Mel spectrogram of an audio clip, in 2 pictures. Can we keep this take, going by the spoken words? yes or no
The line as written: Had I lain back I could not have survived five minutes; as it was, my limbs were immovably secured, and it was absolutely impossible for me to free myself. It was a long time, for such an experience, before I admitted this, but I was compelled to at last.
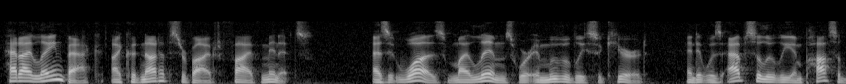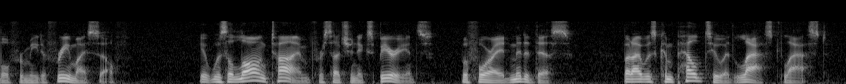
no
